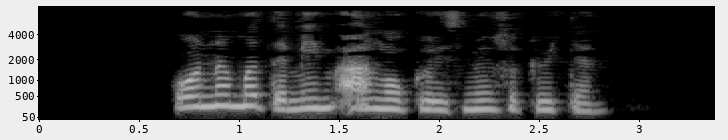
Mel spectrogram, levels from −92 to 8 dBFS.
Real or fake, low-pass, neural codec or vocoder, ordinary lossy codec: real; 7.2 kHz; none; MP3, 32 kbps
